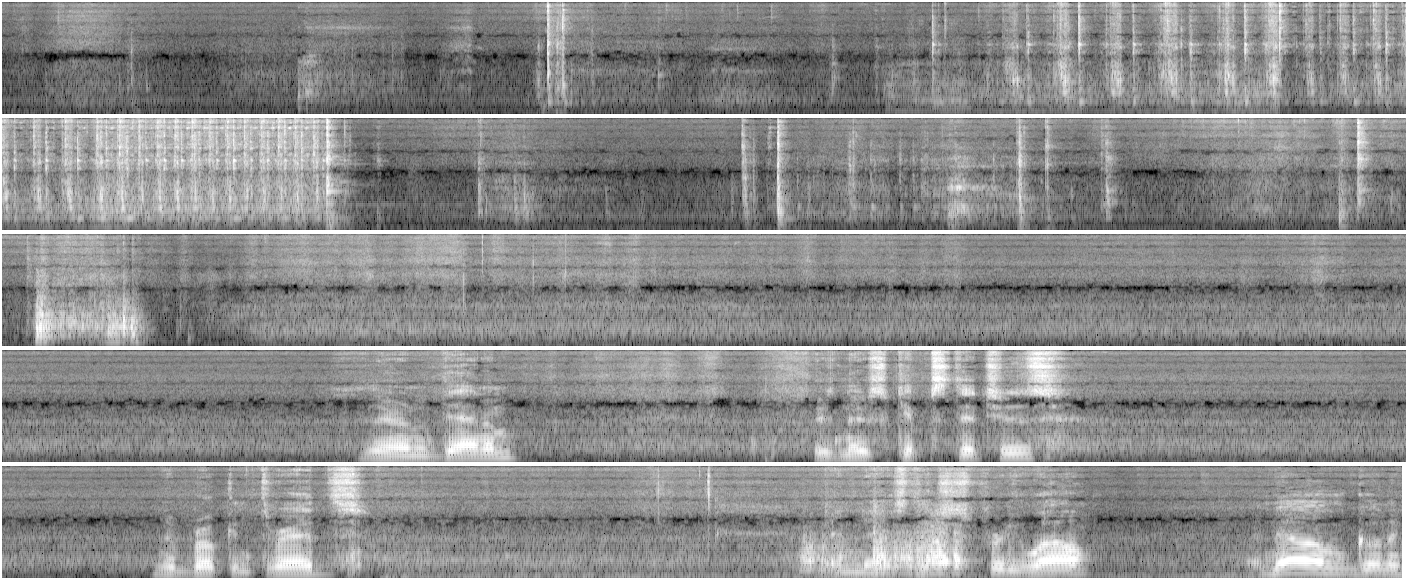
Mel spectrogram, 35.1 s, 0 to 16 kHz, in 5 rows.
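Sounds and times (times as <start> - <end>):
sewing machine stitching: 4.4 - 8.7.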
